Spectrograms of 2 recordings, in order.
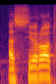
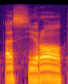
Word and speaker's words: الصراط: فلغة في أصل اللغة الصراط هو بالسين ويجوز أن تنطق بها بالصاد لأجل المناسبة مع تفخيم الراء والطاء. لذلك والقرآن نزل باللغتين فيجوز تقول الصراط بالسين أو الصراط بالصاد لكن هنا الصاد أصلها السين ليس خطأ يعني.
